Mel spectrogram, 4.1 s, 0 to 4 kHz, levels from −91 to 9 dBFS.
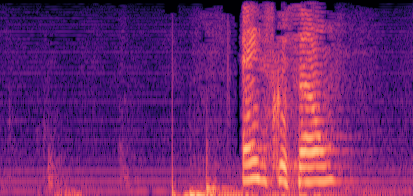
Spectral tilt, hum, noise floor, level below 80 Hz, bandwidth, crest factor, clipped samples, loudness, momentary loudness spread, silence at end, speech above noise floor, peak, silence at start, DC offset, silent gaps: -11 dB/octave; 60 Hz at -35 dBFS; -38 dBFS; -30 dBFS; 4 kHz; 12 dB; 0.9%; -8 LUFS; 17 LU; 0.6 s; 31 dB; 0 dBFS; 0.5 s; under 0.1%; none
